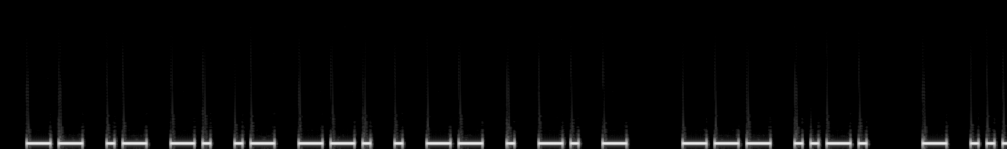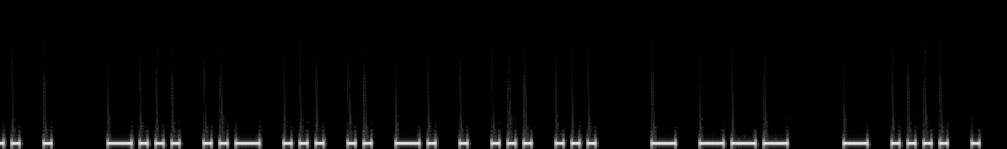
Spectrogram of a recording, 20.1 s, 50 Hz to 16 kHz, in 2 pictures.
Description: Morse code, heard as a keyed tone, about 15 wpm, 700 Hz. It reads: MANAGEMENT OF THE BUSINESS TO THE
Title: Sentences from Top 1000 Words - Review Part 4 - 15wpm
